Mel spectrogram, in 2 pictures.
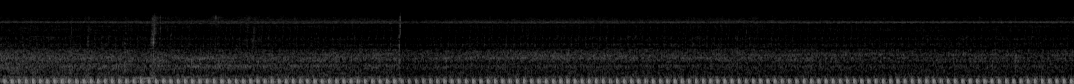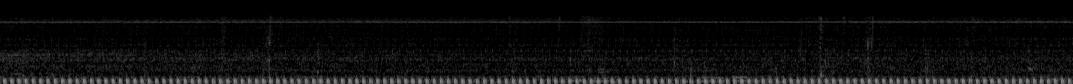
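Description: An engine idling steadily: a low, even drone with a rapid regular pulse, with a thin steady high-pitched whine above it.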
